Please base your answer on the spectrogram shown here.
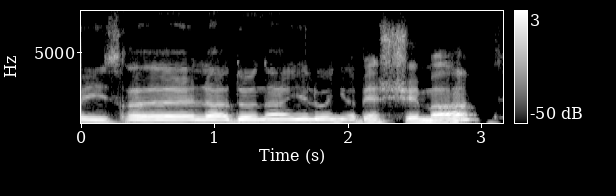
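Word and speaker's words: שמע: Eh bien, Shema, c'est un mot qui se prononce Shema. et pas Shema. Le E, il est prononcé parce qu'il est au début du mot.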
